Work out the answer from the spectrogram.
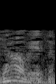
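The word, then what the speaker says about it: ヤハウェ: で、そして、いろいろな研究から比較的最近になってですね、これは実はアドナイと仮に読むかって、ヤーウェイと読みました。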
